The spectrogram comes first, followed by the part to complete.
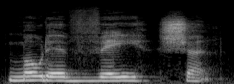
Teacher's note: So it won't sound like motivation, although there is still a louder and longer emphasis on that third syllable, motivation.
